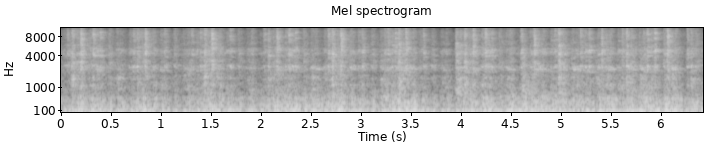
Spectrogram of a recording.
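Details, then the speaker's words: 1979 Oldsmobile Cutlass Supreme with Olds 350 Rocket V8 on hydraulics, cold engine: deep idle with an uneven, lumpy beat of about 1.5 pulses per second. The engine is running rough; cause not confirmed. "Sounds like she's running rough. Huh? She's cold."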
